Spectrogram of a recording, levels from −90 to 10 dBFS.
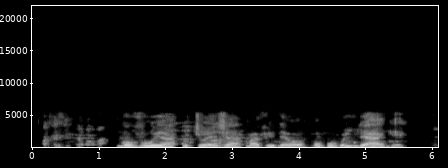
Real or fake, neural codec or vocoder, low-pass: fake; autoencoder, 48 kHz, 128 numbers a frame, DAC-VAE, trained on Japanese speech; 5.4 kHz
